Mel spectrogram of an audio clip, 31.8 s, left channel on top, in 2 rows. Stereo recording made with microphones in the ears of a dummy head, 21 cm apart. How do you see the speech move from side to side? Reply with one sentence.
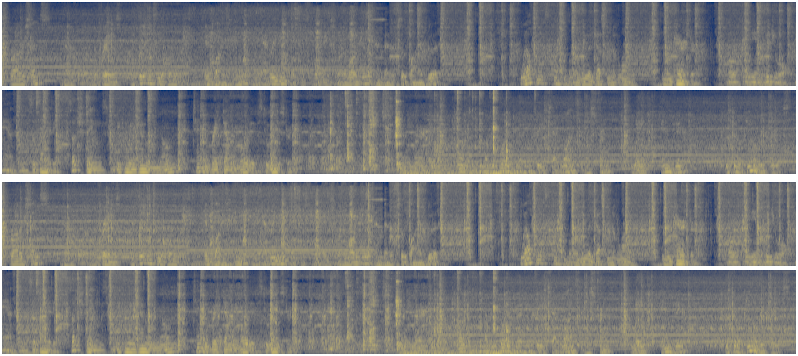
In this clip you hear the speech go left and come back.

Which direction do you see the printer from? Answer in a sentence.
You can hear the printer on the right.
